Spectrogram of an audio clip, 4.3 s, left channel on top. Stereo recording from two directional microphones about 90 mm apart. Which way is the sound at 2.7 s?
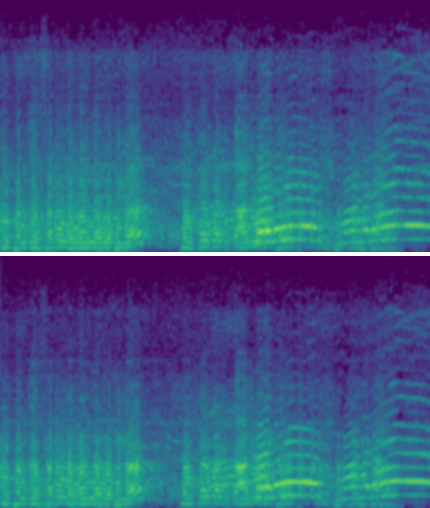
20° left (ahead or behind).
